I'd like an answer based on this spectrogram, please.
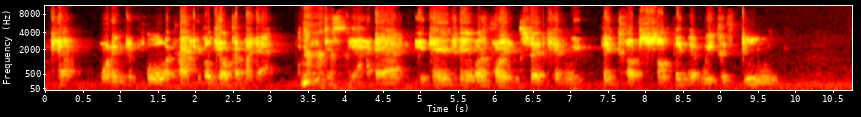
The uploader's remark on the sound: The episode was recorded via phone. Which contributes to the sound quality variances.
